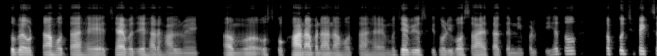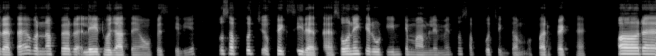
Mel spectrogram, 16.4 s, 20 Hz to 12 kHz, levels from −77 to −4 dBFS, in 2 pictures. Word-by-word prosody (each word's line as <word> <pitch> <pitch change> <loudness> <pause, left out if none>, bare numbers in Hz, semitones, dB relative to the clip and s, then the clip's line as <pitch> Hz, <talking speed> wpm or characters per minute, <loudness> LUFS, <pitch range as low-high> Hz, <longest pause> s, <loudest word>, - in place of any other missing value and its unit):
सुबह 140 -1 +3
उठना 130 0 +1
होता 120 0 -1
है 115 -1 -4
6 120 +2 +3
बजे 115 0 -4
हर 115 -1 -2
हाल 110 0 -7
में, 110 0 -12 0.3
अब 120 0 -2
उसको 120 +2 -6
खाना 125 0 +5
बनाना 115 -1 -2
होता 115 0 -9
है, 115 0 -10
मुझे 125 +4 0
भी 130 0 -2
उसकी 125 0 -8
थोड़ी-बहुत 120 -1 -5
सहायता 115 0 -2
करनी 115 0 -13
पड़ती 110 +1 -16
है 160 +3 -6
तो 175 +2 -4 0.4
सब 170 - -4
कुछ 185 -2 -2
फिक्स 175 -1 +1
रहता 145 +1 +5
है 190 - +1
वरना 165 -3 0
फिर 160 -2 +1
लेट 150 +2 +4
हो 135 - +3
जाते 125 -1 +3
हैं 120 - -7
ऑफ़िस 115 +1 -10
के 115 - -15
लिए। 125 +9 -14 0.3
तो 185 - -4
सब 185 0 +1
कुछ 195 0 -2 0.2
फिक्स 180 -2 +1
ही 170 - +4
रहता 115 -4 +2
है, 115 - -2
सोने 165 +9 +3
के 170 -1 -1
रूटीन 145 -1 -4
के 150 - -8
मामले 125 -3 -6
में 125 +4 -16
तो 165 +2 -17
सब 165 - -18
कुछ 140 -1 -10
एकदम 110 - -12 0.2
परफेक्ट - - -1
है। - - -11 0.4
और 180 0 +9
125 Hz, 210 wpm, -25 LUFS, 115-155 Hz, 0.4 s, और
